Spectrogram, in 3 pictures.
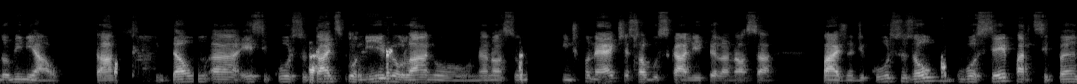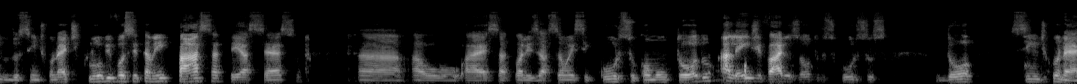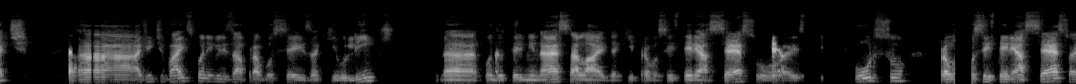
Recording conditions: video call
